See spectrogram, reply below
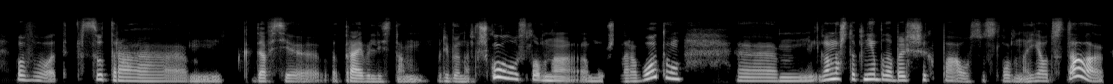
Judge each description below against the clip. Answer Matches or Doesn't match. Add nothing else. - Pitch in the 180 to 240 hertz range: Doesn't match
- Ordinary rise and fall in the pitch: Doesn't match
